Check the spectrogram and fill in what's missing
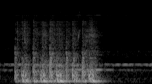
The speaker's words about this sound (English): I barely made my escape before they broke down the door.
